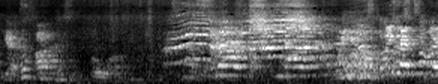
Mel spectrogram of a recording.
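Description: Children's voices chattering and calling out in a group, growing louder from about two seconds in with a rising high-pitched call.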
